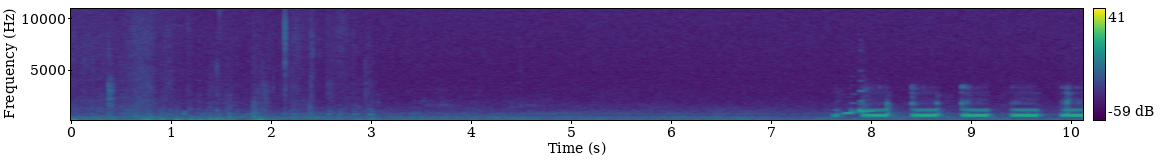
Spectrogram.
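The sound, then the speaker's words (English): After several seconds of rumbling static, a quick series of telephone keypad tones beeps out, about five distinct dual-tone presses in a steady rhythm, clear. “Let me see if I can just do that again.”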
